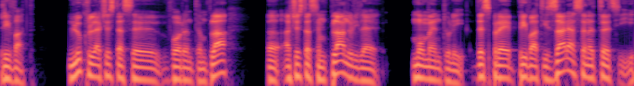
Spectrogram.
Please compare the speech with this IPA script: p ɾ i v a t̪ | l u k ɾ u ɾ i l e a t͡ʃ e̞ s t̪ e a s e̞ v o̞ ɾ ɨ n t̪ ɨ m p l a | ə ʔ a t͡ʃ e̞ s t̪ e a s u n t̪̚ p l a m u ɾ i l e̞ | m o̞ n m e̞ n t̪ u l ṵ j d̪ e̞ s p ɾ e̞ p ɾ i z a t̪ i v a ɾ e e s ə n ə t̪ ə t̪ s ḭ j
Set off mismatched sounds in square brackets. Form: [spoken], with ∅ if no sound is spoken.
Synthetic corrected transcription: p ɾ i v a t̪ | l u k ɾ u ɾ i l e a t͡ʃ e̞ s t̪ e a s e̞ v o̞ ɾ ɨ n t̪ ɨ m p l a | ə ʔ a t͡ʃ e̞ s t̪ e a s u n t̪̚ p l a [n] u ɾ i l e̞ | m o̞ [∅] m e̞ n t̪ u l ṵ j d̪ e̞ s p ɾ e̞ p ɾ i [v] a t̪ i [z] a ɾ e [a] s ə n ə t̪ ə t̪ s ḭ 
